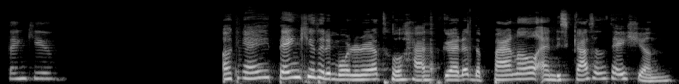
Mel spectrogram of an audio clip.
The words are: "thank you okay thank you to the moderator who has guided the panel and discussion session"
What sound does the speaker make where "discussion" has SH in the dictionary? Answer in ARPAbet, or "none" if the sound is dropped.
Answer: S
